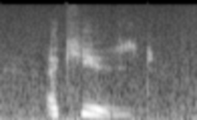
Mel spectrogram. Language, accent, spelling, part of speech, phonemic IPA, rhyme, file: English, US, accused, verb / noun / adjective, /əˈkjuzd/, -uːzd, En-us-accused.ogg
- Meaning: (verb) simple past and past participle of accuse; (noun) The person charged with an offense; the defendant in a criminal case; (adjective) Having been accused; being the target of accusations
